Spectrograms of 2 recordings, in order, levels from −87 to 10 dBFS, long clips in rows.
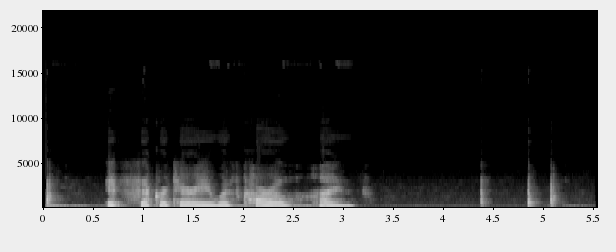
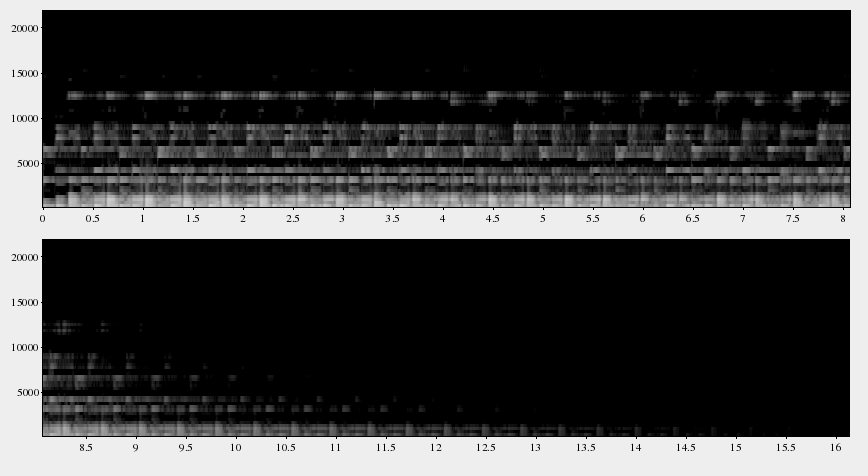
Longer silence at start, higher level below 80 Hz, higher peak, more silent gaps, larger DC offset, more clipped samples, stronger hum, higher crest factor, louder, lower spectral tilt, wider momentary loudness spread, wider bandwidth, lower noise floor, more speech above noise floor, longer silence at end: about the same, 0.05 s vs 0 s; first, -34 dBFS vs -58 dBFS; about the same, -2 dBFS vs -2 dBFS; neither; neither; neither; neither; about the same, 16 dB vs 20 dB; first, -16 LUFS vs -20 LUFS; first, -11 dB/octave vs -7 dB/octave; first, 22 LU vs 14 LU; second, 4.4 kHz vs 13.5 kHz; second, -57 dBFS vs under -90 dBFS; second, 43 dB vs over 74 dB; second, 0.4 s vs 5.9 s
